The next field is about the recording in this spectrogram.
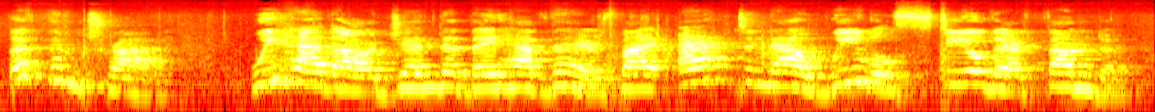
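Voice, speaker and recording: A woman playing an impatient, militant activist in a staged reading, speaking in forceful, insistent rallying phrases. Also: high-pitched, lively intonation, normal speed. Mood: defiant urgency. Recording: echoey room, distant mic, faint noise.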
